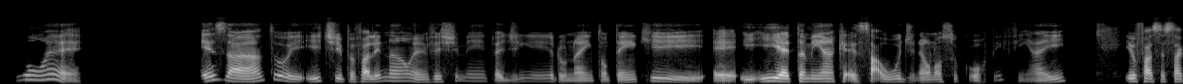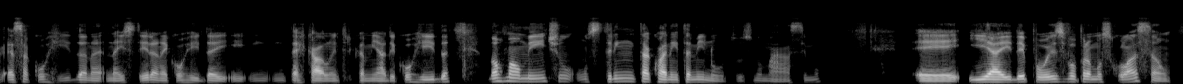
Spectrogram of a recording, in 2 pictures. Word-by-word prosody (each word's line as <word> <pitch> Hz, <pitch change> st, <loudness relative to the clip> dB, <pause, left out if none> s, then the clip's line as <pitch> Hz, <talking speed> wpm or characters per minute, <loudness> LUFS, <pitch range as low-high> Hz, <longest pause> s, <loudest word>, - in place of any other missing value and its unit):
Não 215 Hz, +2 st, -6 dB
é? 240 Hz, -1 st, -2 dB, 1.2 s
Exato, 180 Hz, -, +1 dB
e 125 Hz, -, -4 dB
e 140 Hz, +5 st, -4 dB
tipo 145 Hz, -4 st, -1 dB
eu -, -, -9 dB
falei: 135 Hz, +3 st, +2 dB
"Não 165 Hz, -1 st, -6 dB
é 115 Hz, -, -3 dB
investimento, 140 Hz, +6 st, -7 dB
é 95 Hz, -, -1 dB
dinheiro, 140 Hz, +5 st, -11 dB
né." 95 Hz, +1 st, -3 dB
Então, 90 Hz, +3 st, -9 dB
tem 110 Hz, +4 st, -3 dB
que, 125 Hz, -, -2 dB
eh, 85 Hz, -1 st, +2 dB
e 130 Hz, +7 st, -2 dB
e 150 Hz, -, +11 dB
é 135 Hz, -, +12 dB
também 140 Hz, -1 st, +1 dB
a 140 Hz, -, +4 dB
que -, -, -1 dB
saúde, 115 Hz, 0 st, -2 dB
né. 105 Hz, -, -4 dB
O 110 Hz, -, -4 dB
nosso 125 Hz, +4 st, -7 dB
corpo, 100 Hz, -, -12 dB
enfim, 140 Hz, -, -20 dB
aí 100 Hz, -, -4 dB, 0.6 s
eu 140 Hz, -, +1 dB
faço 135 Hz, -1 st, +2 dB
essa 130 Hz, 0 st, +1 dB
essa 110 Hz, -1 st, -1 dB
corrida 110 Hz, -1 st, -7 dB
na 95 Hz, -2 st, -6 dB
na 90 Hz, 0 st, -7 dB
esteira, 100 Hz, +2 st, -2 dB
né 95 Hz, -, -2 dB
corrida 95 Hz, -2 st, -4 dB
e 90 Hz, -, -3 dB
e 85 Hz, -1 st, -14 dB, 0.2 s
e -, -, -24 dB
intercalo 95 Hz, -1 st, +1 dB
entre 90 Hz, 0 st, -12 dB
caminhada 90 Hz, -1 st, -4 dB
e -, -, -5 dB
corrida, 115 Hz, +2 st, -3 dB, 0.4 s
normalmente 145 Hz, -1 st, +2 dB
u 140 Hz, -3 st, -10 dB
uns 120 Hz, +2 st, -1 dB
30, 135 Hz, 0 st, +1 dB
40 115 Hz, +1 st, +3 dB
minutos, 85 Hz, -7 st, -9 dB
no 95 Hz, -, -20 dB
máximo. 85 Hz, +7 st, -12 dB, 1.0 s
Eh, 85 Hz, -1 st, +5 dB
e 115 Hz, +3 st, +7 dB
aí 115 Hz, -1 st, +9 dB
depois 120 Hz, 0 st, +3 dB
vou 130 Hz, 0 st, -2 dB
para 130 Hz, -, +2 dB
a -, -, +3 dB
musculação, 115 Hz, -7 st, -1 dB
115 Hz, 165 wpm, -25 LUFS, 95-140 Hz, 1.2 s, é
